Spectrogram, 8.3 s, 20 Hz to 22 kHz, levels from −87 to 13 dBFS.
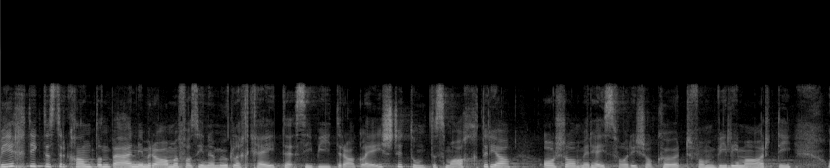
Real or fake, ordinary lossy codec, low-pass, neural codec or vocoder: real; none; 10.8 kHz; none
